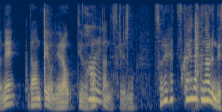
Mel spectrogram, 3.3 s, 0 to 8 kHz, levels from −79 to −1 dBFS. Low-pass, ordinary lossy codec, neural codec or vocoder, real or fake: 7.2 kHz; none; none; real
